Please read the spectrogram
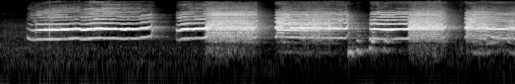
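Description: Small dog screaming as it is given an injection: a run of about five loud, high-pitched cries of roughly a second each, one after another with brief breaks.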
